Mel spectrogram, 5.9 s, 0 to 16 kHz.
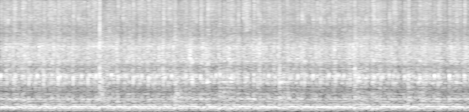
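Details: "Black Sheep" V8 race car at first fire-up runs rough and lumpy with uneven pops and stumbles; misfiring and popping from swapped spark plug wires. Crank trigger was suspected first.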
